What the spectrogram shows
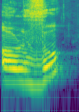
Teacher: Et dans although, hein, c'est le TH qui ici se prononce un peu comme un the, mais en tout cas, toujours important de mettre bien la langue sur les dents supérieures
